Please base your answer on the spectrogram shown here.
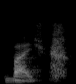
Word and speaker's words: beijo: Em Lisboa diz-se beijo, como se fosse um A, beijo.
